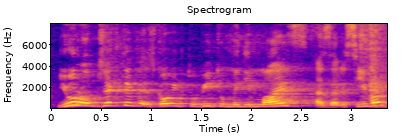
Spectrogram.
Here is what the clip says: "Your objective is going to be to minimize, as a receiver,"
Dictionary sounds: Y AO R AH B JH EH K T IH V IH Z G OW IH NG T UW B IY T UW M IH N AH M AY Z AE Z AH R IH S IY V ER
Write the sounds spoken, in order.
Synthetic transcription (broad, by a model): Y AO R AH B JH EH K T IH V IH Z G OW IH NG T UW B IY T UW M IH N AH M AY Z AE Z AH R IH S IY V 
